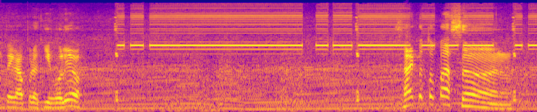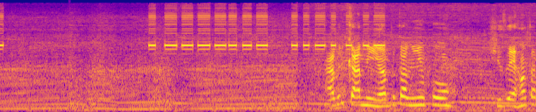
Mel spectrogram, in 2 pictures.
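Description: A motorcycle engine hums steadily, its pitch rising and falling as it speeds up and slows down.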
